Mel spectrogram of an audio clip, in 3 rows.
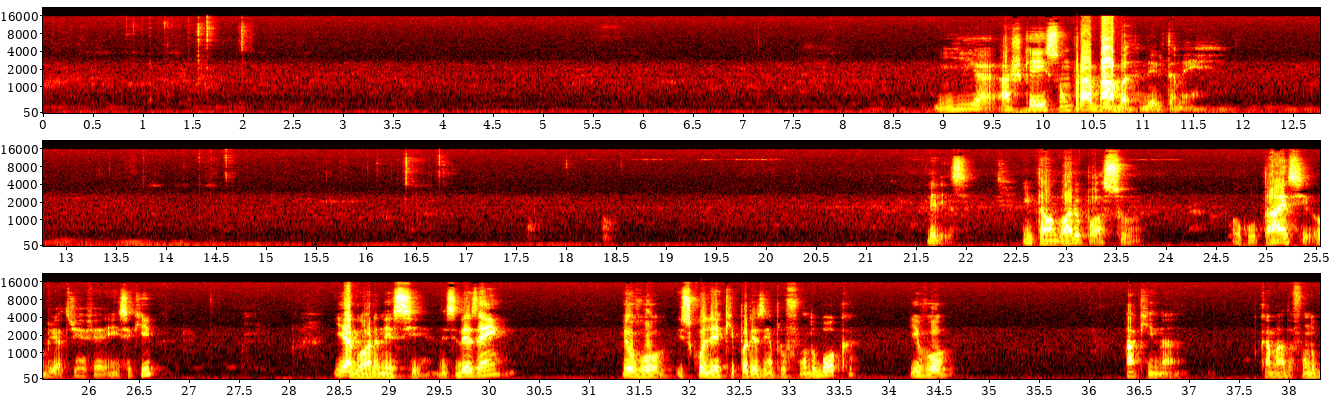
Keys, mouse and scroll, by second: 0.0 click, 0.9-1.4 typing, 1.5 shift+Return, 3.0 click, 3.7 click, 4.2 click, 5.2 click, 6.6 click, 11.8 click, 12.8 click, 13.4 click, 14.3 shift+b, 14.4 shift+a, 15.6 BackSpace, 15.7 b, 15.8 a, 16.0 Return, 17.3 click, 18.0 click, 18.6 click, 19.5 click, 20.8 click, 22.0 ctrl+middle click, 24.3 click, 26.8-27.4 ctrl+middle drag, 27.6-28.3 ctrl+shift+middle drag, 28.4-29.5 ctrl+shift+middle drag, 32.8 click, 34.3 click, 35.3 click, 36.1 click.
